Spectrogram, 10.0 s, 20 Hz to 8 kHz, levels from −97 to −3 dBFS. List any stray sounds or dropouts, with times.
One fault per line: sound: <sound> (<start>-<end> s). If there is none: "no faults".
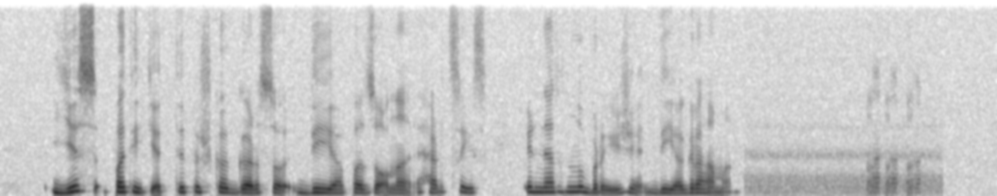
sound: laugh (8.7-9.2 s)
